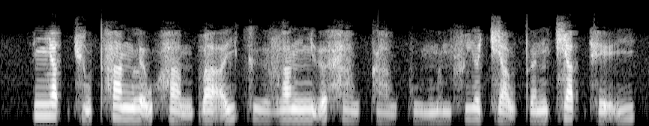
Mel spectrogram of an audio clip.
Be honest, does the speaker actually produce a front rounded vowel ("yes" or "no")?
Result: no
